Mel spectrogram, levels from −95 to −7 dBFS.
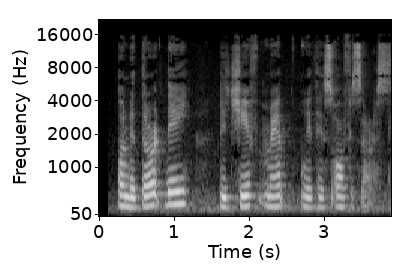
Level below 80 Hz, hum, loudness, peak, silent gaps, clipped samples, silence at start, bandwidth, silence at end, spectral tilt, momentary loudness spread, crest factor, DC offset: -84 dBFS; none; -29 LUFS; -14 dBFS; none; under 0.1%; 0.25 s; 16 kHz; 0 s; -4 dB/octave; 10 LU; 16 dB; under 0.1%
